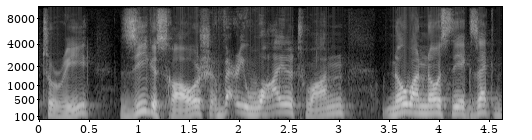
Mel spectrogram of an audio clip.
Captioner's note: speaks German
